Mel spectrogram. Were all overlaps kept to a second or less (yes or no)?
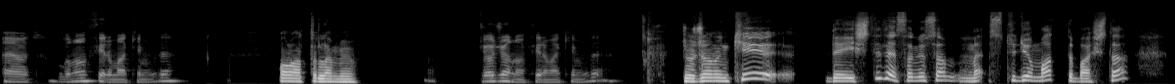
yes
